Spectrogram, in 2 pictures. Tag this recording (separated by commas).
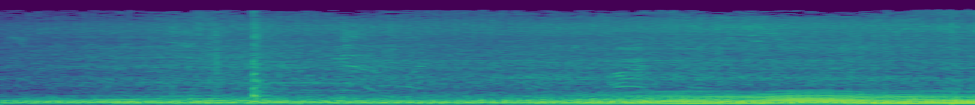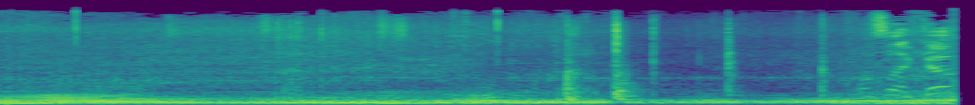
Car, Accelerating, Vehicle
